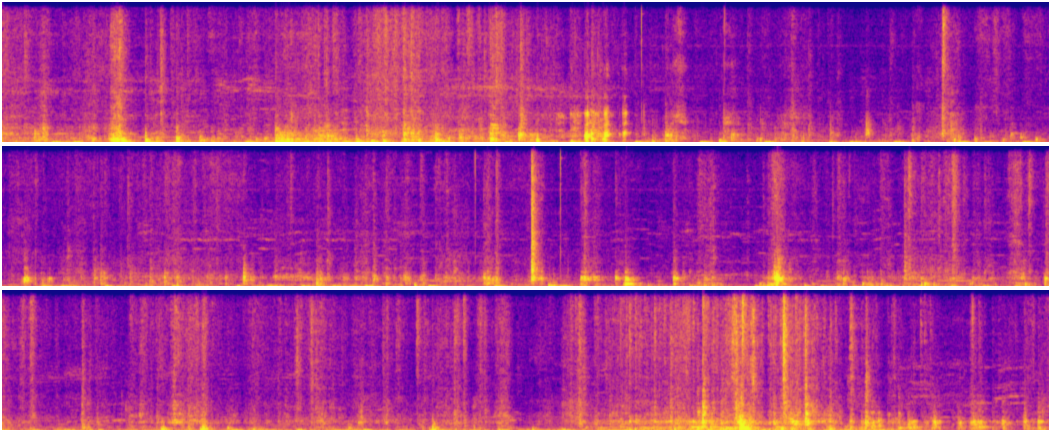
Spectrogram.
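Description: English Springer Spaniel puppies play-fighting, with low growling and whining mixed with scuffling and scattered sharp knocks and clicks throughout.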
